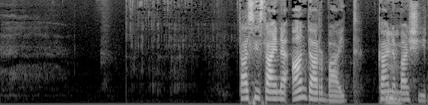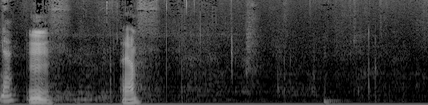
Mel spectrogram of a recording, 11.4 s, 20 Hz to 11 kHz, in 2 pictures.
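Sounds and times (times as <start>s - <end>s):
water poured into a bowl for focaccia dough: 1.6s - 3.2s
speech: 3.2s - 6.5s, 7.3s - 7.7s.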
